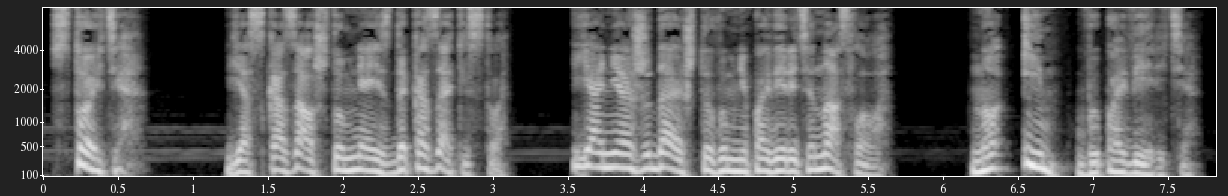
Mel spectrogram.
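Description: A man's voice: fairly high pitch, brisk, husky, dry recording, studio quality, soft background music. A man playing a furious young boy. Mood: angry accusing. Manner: loud, indignant declaiming.

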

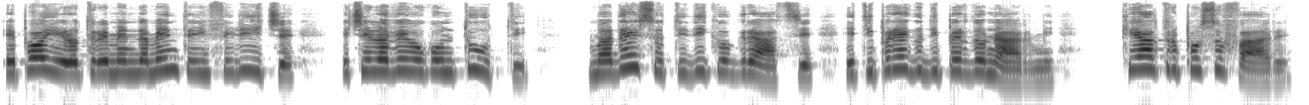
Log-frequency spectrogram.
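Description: A woman's voice: high-pitched, expressive, moderate pace, a bit bright, voice pushed up. A woman reading aloud, voicing a petulant, teasing young woman who turns pleading with her cousin. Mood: tearful. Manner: needling, then tearfully pleading.

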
